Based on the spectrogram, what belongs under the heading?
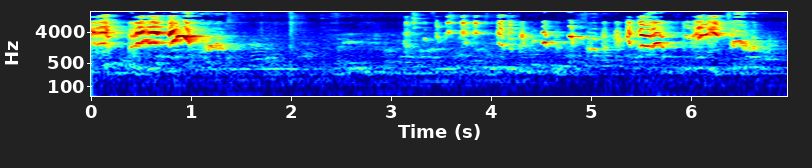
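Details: Pet cockatiel in a home, chattering with harsh, buzzy bursts and chirps between a quieter middle stretch; low background hum throughout.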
